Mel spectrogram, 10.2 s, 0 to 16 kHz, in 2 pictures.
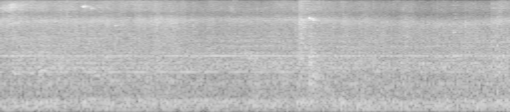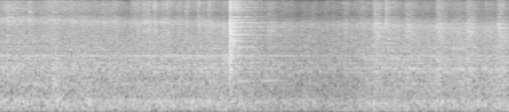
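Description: Freight train of tank cars and covered hopper cars rolling past, with a steady rumble and clatter of wheels on rail and a sharp clank about 7 seconds in.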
